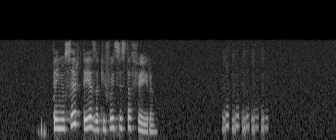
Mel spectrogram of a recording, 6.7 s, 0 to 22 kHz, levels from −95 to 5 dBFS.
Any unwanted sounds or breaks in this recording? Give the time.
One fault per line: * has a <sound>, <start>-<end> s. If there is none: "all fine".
* has a laugh, 4.4-5.4 s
